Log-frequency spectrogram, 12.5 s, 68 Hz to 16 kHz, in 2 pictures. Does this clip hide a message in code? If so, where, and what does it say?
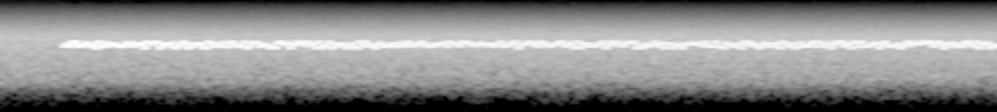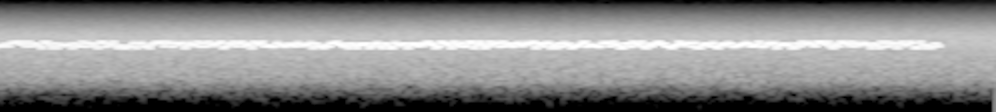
Yes: multi-tone FSK (Olivia or MFSK type), about 500 Hz wide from 0.4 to 12.1 s, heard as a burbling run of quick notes, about 62.5 baud, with radio static.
